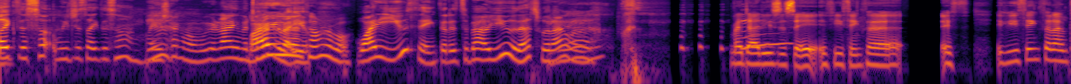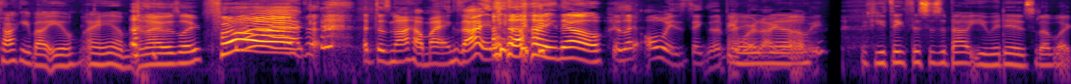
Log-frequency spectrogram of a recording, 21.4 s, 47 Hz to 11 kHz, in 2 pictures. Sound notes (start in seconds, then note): 6.2 laughs; 15.6 laughs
